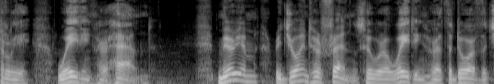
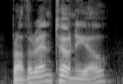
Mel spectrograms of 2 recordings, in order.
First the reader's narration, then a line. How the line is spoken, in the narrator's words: exclaimed the sacristan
